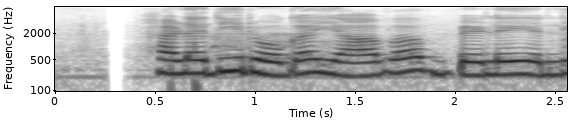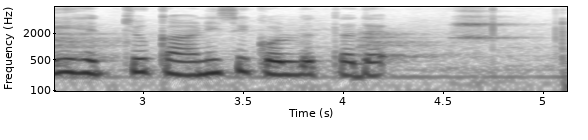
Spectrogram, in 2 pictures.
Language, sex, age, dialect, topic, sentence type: Kannada, female, 41-45, Coastal/Dakshin, agriculture, question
